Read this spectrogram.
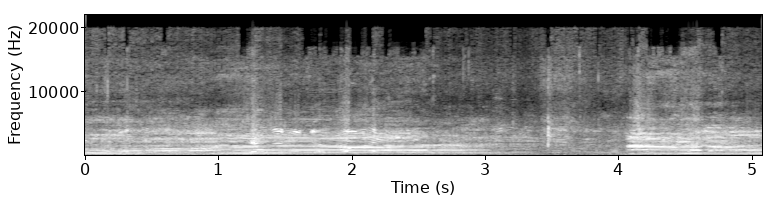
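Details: At a cattle market in Jamalpur, Bangladesh, on 31 August 2025, Sahiwal bull calves moo: a sustained low bellow lasting about three seconds, a brief pause, then another moo starting, with faint market voices behind.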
